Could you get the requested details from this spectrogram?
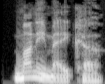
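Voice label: "moneymaker", English, British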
